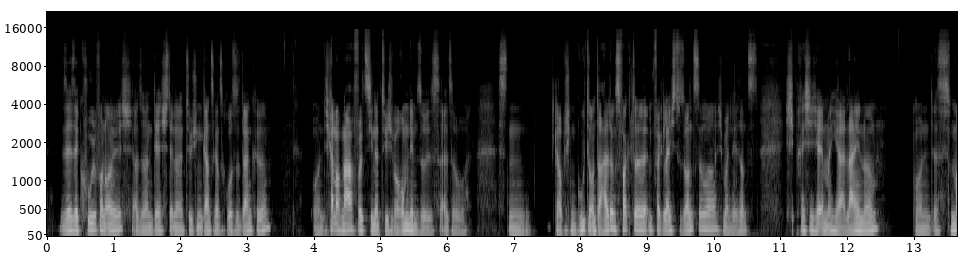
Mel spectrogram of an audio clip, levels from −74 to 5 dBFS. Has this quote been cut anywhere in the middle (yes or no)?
no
